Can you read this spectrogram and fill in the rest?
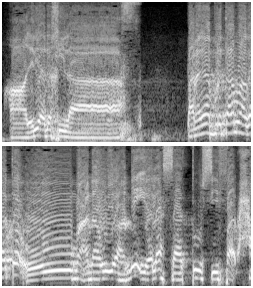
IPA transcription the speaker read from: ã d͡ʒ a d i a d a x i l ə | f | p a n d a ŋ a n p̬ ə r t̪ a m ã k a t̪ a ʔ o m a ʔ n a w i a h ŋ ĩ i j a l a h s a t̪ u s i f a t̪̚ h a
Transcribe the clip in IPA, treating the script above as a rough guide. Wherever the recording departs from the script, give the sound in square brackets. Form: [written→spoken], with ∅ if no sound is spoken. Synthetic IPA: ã d͡ʒ a d i a d a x i l [ə→a] | f | p a n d a ŋ a n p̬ ə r t̪ a m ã k a t̪ a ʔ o m a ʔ n a w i a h [ŋ→n] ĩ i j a l a h s a t̪ u s i f a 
